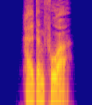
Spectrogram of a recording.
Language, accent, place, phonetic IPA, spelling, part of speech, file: German, Germany, Berlin, [ˌhaltn̩ ˈfoːɐ̯], halten vor, verb, De-halten vor.ogg
- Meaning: inflection of vorhalten: 1. first/third-person plural present 2. first/third-person plural subjunctive I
